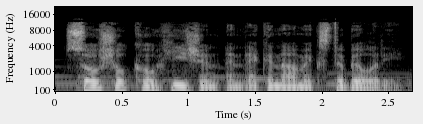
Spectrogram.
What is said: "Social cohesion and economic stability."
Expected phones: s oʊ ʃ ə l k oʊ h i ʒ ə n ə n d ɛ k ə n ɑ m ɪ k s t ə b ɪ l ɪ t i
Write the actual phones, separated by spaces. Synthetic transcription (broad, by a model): s oʊ ʃ l k oʊ h i ʒ ə n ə n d ɛ k ə n ɑ m ɪ k s t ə b ɪ l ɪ t i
